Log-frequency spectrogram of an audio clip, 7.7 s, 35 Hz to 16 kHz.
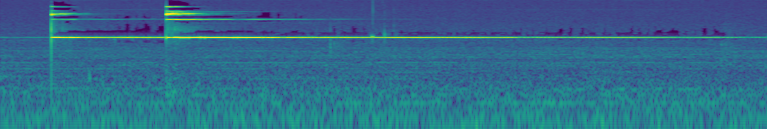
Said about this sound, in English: I'm going to sound our chimes today in 30 seconds of silence, and then I'll offer a prayer from my heart.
